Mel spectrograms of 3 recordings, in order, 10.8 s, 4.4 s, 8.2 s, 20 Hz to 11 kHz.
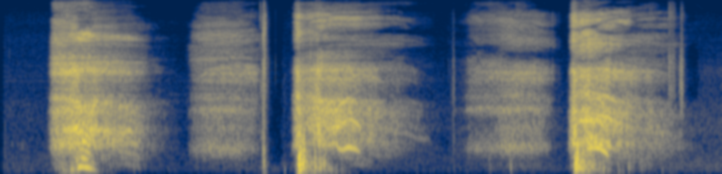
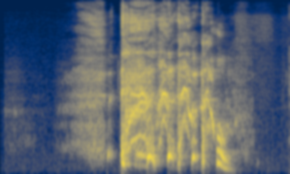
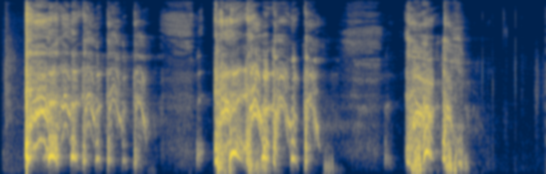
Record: {"exhalation_length": "10.8 s", "exhalation_amplitude": 32767, "exhalation_signal_mean_std_ratio": 0.48, "cough_length": "4.4 s", "cough_amplitude": 32768, "cough_signal_mean_std_ratio": 0.55, "three_cough_length": "8.2 s", "three_cough_amplitude": 32768, "three_cough_signal_mean_std_ratio": 0.48, "survey_phase": "beta (2021-08-13 to 2022-03-07)", "age": "45-64", "gender": "Male", "wearing_mask": "No", "symptom_runny_or_blocked_nose": true, "symptom_fatigue": true, "smoker_status": "Never smoked", "respiratory_condition_asthma": false, "respiratory_condition_other": false, "recruitment_source": "Test and Trace", "submission_delay": "3 days", "covid_test_result": "Positive", "covid_test_method": "RT-qPCR", "covid_ct_value": 23.5, "covid_ct_gene": "S gene", "covid_ct_mean": 24.0, "covid_viral_load": "13000 copies/ml", "covid_viral_load_category": "Low viral load (10K-1M copies/ml)"}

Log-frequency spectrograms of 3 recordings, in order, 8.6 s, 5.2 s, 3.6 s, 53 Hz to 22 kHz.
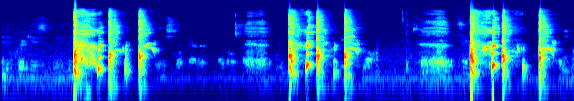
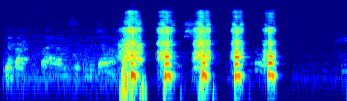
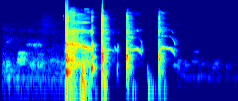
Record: {"three_cough_length": "8.6 s", "three_cough_amplitude": 32768, "three_cough_signal_mean_std_ratio": 0.29, "exhalation_length": "5.2 s", "exhalation_amplitude": 30440, "exhalation_signal_mean_std_ratio": 0.32, "cough_length": "3.6 s", "cough_amplitude": 32768, "cough_signal_mean_std_ratio": 0.29, "survey_phase": "alpha (2021-03-01 to 2021-08-12)", "age": "45-64", "gender": "Female", "wearing_mask": "No", "symptom_cough_any": true, "symptom_abdominal_pain": true, "smoker_status": "Never smoked", "respiratory_condition_asthma": false, "respiratory_condition_other": false, "recruitment_source": "Test and Trace", "submission_delay": "2 days", "covid_test_result": "Positive", "covid_test_method": "RT-qPCR"}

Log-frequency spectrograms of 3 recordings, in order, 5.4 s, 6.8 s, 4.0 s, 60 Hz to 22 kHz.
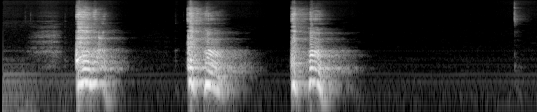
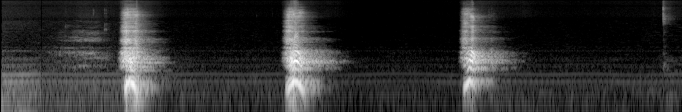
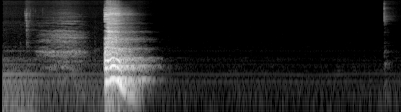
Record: {"three_cough_length": "5.4 s", "three_cough_amplitude": 32768, "three_cough_signal_mean_std_ratio": 0.32, "exhalation_length": "6.8 s", "exhalation_amplitude": 32766, "exhalation_signal_mean_std_ratio": 0.24, "cough_length": "4.0 s", "cough_amplitude": 32768, "cough_signal_mean_std_ratio": 0.21, "survey_phase": "beta (2021-08-13 to 2022-03-07)", "age": "65+", "gender": "Female", "wearing_mask": "No", "symptom_none": true, "smoker_status": "Never smoked", "respiratory_condition_asthma": false, "respiratory_condition_other": false, "recruitment_source": "Test and Trace", "submission_delay": "1 day", "covid_test_result": "Negative", "covid_test_method": "ePCR"}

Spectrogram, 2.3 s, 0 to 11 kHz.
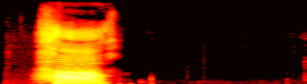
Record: {"exhalation_length": "2.3 s", "exhalation_amplitude": 28099, "exhalation_signal_mean_std_ratio": 0.32, "survey_phase": "beta (2021-08-13 to 2022-03-07)", "age": "18-44", "gender": "Female", "wearing_mask": "No", "symptom_none": true, "smoker_status": "Never smoked", "respiratory_condition_asthma": false, "respiratory_condition_other": false, "recruitment_source": "REACT", "submission_delay": "1 day", "covid_test_result": "Negative", "covid_test_method": "RT-qPCR", "influenza_a_test_result": "Negative", "influenza_b_test_result": "Negative"}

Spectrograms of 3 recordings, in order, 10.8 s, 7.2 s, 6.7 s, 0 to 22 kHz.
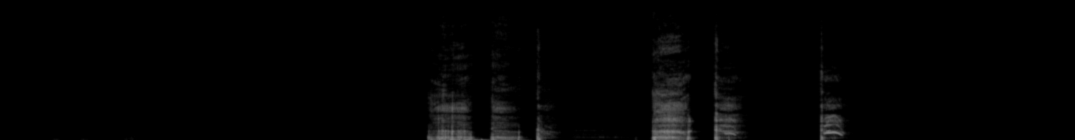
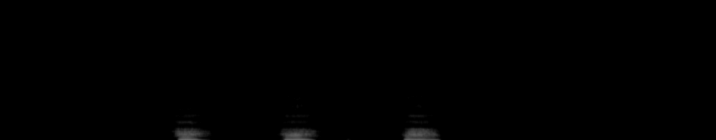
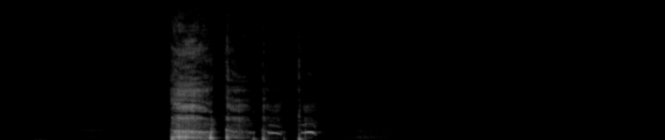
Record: {"three_cough_length": "10.8 s", "three_cough_amplitude": 5636, "three_cough_signal_mean_std_ratio": 0.31, "exhalation_length": "7.2 s", "exhalation_amplitude": 1194, "exhalation_signal_mean_std_ratio": 0.31, "cough_length": "6.7 s", "cough_amplitude": 7399, "cough_signal_mean_std_ratio": 0.28, "survey_phase": "beta (2021-08-13 to 2022-03-07)", "age": "45-64", "gender": "Female", "wearing_mask": "No", "symptom_cough_any": true, "symptom_runny_or_blocked_nose": true, "symptom_sore_throat": true, "symptom_abdominal_pain": true, "symptom_fatigue": true, "symptom_headache": true, "symptom_other": true, "smoker_status": "Ex-smoker", "respiratory_condition_asthma": false, "respiratory_condition_other": false, "recruitment_source": "Test and Trace", "submission_delay": "2 days", "covid_test_result": "Positive", "covid_test_method": "RT-qPCR", "covid_ct_value": 15.2, "covid_ct_gene": "ORF1ab gene", "covid_ct_mean": 15.9, "covid_viral_load": "6200000 copies/ml", "covid_viral_load_category": "High viral load (>1M copies/ml)"}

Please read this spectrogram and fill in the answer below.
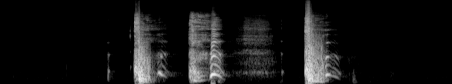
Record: {"three_cough_length": "4.5 s", "three_cough_amplitude": 32768, "three_cough_signal_mean_std_ratio": 0.29, "survey_phase": "beta (2021-08-13 to 2022-03-07)", "age": "45-64", "gender": "Female", "wearing_mask": "No", "symptom_none": true, "smoker_status": "Ex-smoker", "respiratory_condition_asthma": false, "respiratory_condition_other": false, "recruitment_source": "REACT", "submission_delay": "0 days", "covid_test_result": "Negative", "covid_test_method": "RT-qPCR", "influenza_a_test_result": "Negative", "influenza_b_test_result": "Negative"}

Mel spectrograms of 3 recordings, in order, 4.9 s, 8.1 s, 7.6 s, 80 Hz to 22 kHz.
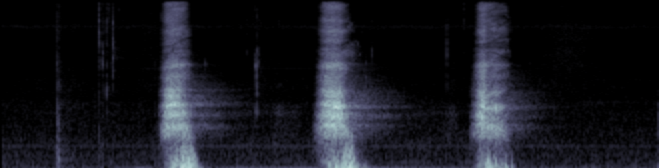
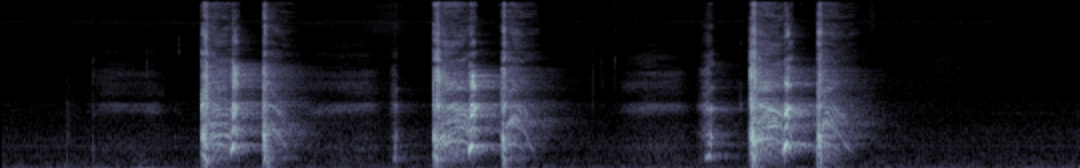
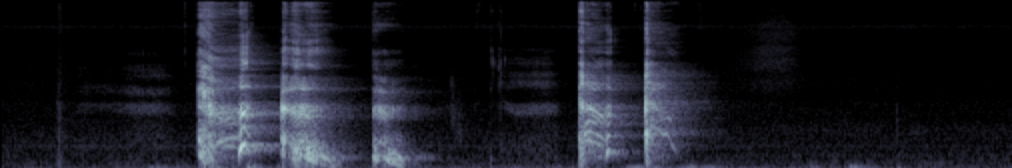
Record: {"exhalation_length": "4.9 s", "exhalation_amplitude": 10942, "exhalation_signal_mean_std_ratio": 0.31, "three_cough_length": "8.1 s", "three_cough_amplitude": 8250, "three_cough_signal_mean_std_ratio": 0.31, "cough_length": "7.6 s", "cough_amplitude": 9954, "cough_signal_mean_std_ratio": 0.3, "survey_phase": "beta (2021-08-13 to 2022-03-07)", "age": "45-64", "gender": "Female", "wearing_mask": "No", "symptom_none": true, "smoker_status": "Never smoked", "respiratory_condition_asthma": false, "respiratory_condition_other": false, "recruitment_source": "REACT", "submission_delay": "3 days", "covid_test_result": "Negative", "covid_test_method": "RT-qPCR"}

